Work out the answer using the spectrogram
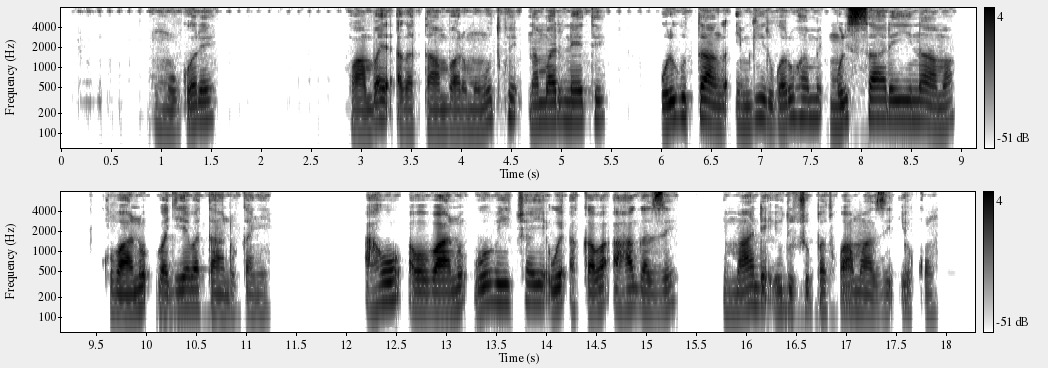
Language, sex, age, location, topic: Kinyarwanda, male, 18-24, Kigali, government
